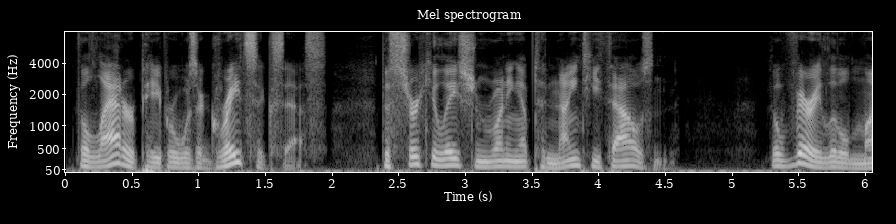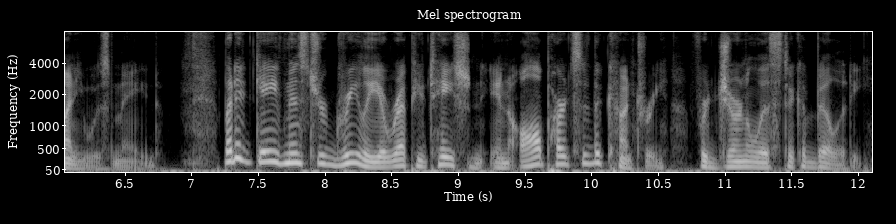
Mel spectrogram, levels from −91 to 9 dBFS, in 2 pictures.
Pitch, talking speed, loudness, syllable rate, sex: 125 Hz, 180 wpm, -21 LUFS, 5.9 syllables/s, male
